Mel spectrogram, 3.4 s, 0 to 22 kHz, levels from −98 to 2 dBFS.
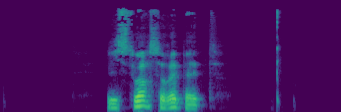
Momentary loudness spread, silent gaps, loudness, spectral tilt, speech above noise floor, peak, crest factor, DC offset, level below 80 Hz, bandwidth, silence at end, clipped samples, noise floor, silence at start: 21 LU; none; -29 LUFS; -6 dB/octave; over 62 dB; -10 dBFS; 22 dB; under 0.1%; -70 dBFS; 16 kHz; 1.4 s; under 0.1%; under -90 dBFS; 1.05 s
